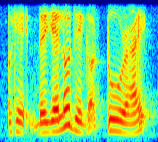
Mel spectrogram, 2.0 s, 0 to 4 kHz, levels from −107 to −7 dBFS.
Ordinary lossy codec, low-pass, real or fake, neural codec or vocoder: none; 3.6 kHz; real; none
